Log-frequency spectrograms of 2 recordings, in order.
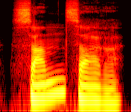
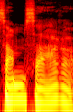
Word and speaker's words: Saṃsāra: Zuallererst: Die korrekte Aussprache ist "Sansara", "s-a-n" und nicht "s-a-m". Viele Leute sprechen es "Samsara" aus. Das ist ein Fehler, der auf der Übetragung der Sanskrit-Buchstaben in europäische Buchstaben basiert.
